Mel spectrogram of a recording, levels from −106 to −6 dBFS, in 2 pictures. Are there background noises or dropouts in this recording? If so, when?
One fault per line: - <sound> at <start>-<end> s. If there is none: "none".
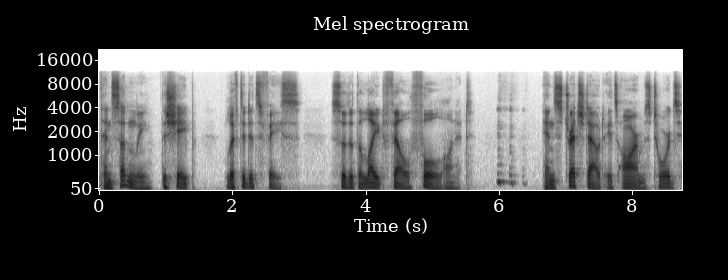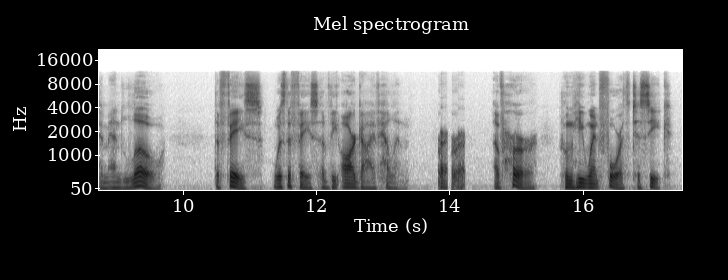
- laugh at 6.0-6.4 s
- laugh at 13.8-14.2 s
